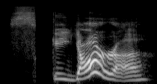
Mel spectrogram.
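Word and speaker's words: skjære: use much anymore but it's pronounced more or less skara and is the Norwegian word for Magpie oh what is Magpie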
